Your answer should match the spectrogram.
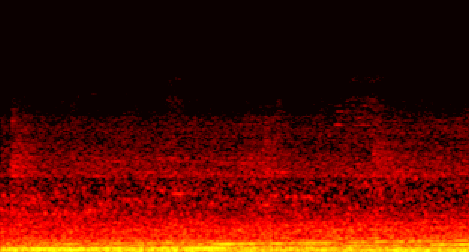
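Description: Steady low rumble with a faint, wavering hum: the background noise of a large indoor hall.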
